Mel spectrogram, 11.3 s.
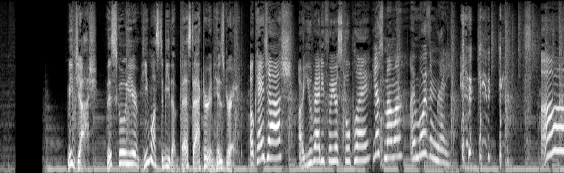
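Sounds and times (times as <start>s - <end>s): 
speech: 1.4s - 9.9s, 10.8s - 11.2s
child coughing: 9.2s - 10.2s.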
